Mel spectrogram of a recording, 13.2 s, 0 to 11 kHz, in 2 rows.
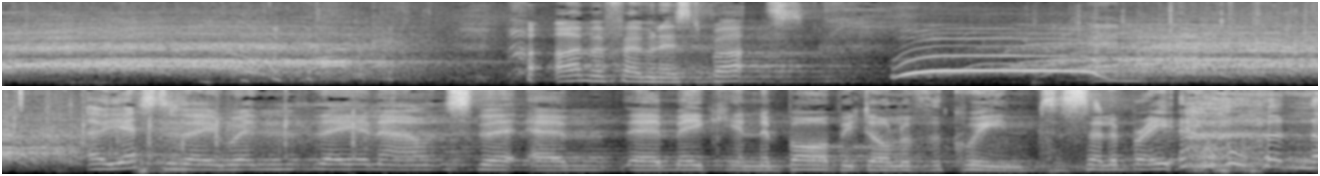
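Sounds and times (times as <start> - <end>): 
live audience cheering and whooping: 0.0 - 2.4, 4.5 - 7.0
laughter: 1.0 - 2.5, 12.5 - 13.1
speech: 2.8 - 4.1, 7.0 - 13.1.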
